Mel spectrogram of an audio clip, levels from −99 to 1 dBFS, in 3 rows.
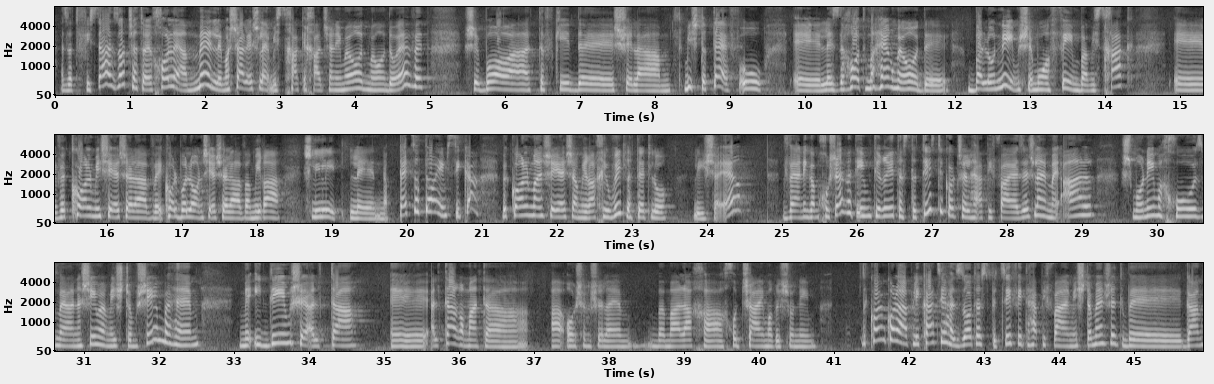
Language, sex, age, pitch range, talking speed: Hebrew, female, 30-49, 200-275 Hz, 105 wpm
